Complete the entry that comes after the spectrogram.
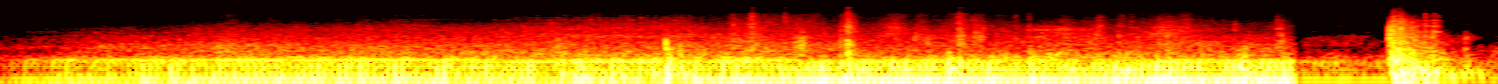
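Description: Car engine running at a steady speed, heard from inside the cabin with road and wind noise. It cuts off abruptly near the end, and a brief sharp sound follows.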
